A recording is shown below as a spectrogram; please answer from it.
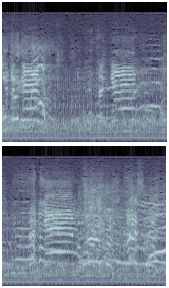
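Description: Several voices shouting and crying out over one another during a scuffle, with three loud high-pitched cries: near the start, about two seconds in and about four seconds in. A steady low hum runs underneath.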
